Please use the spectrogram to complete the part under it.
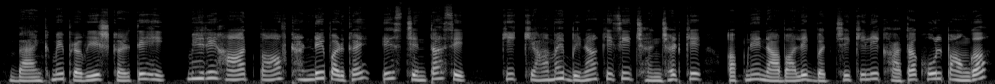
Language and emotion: Hindi, fearful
